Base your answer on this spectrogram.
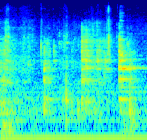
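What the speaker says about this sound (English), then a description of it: "Just want to mix this up so all these particles are covered in the molasses" Wheat germ particles being stirred into molasses in a pot over heat, several close scraping, sticky stirring strokes with faint sizzling between them, no talk.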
